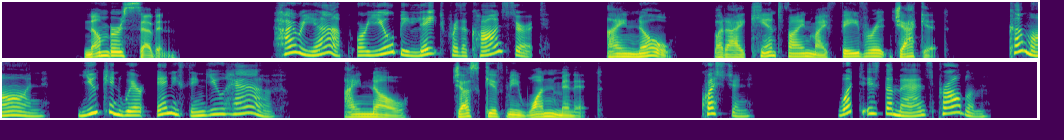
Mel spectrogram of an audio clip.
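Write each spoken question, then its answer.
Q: What is the man's problem?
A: He can't find his favorite jacket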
